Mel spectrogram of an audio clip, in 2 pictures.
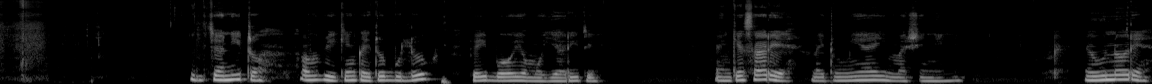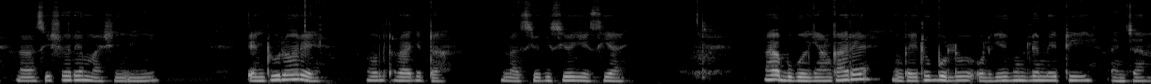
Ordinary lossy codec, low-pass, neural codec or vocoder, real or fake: none; none; none; real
